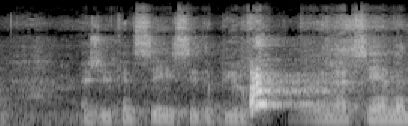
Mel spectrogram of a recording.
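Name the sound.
dog barking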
